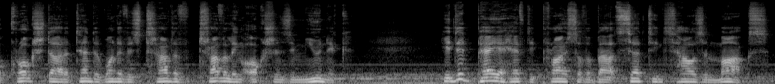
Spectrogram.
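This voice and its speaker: An actor playing an earnest wartime weapons scientist in an audio drama, speaking solemnly and insistently. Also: male voice, mid-range voice, background noise, natural voice.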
